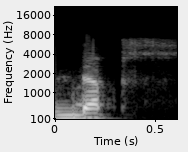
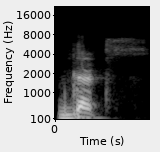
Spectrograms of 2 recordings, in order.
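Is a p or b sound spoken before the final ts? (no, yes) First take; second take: yes; no. First: A p-like sound is heard before the ending. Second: No p-like sound is heard before the ending. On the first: The speaker calls it wrong. "Generally what you pronounce? డెప్స్ అని pronounce చేస్తారు" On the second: The speaker calls it right. "Correct pronunciation is డెట్స్. బి is silent"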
